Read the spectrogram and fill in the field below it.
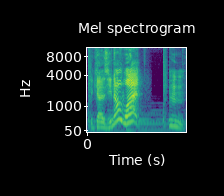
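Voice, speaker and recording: A man's voice: high-pitched, wildly swooping pitch, a little slow, pushed and bright, soft background music. A man hosting a reaction livestream, giving opinionated commentary in an emphatic, ranting way and repeating phrases for stress.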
